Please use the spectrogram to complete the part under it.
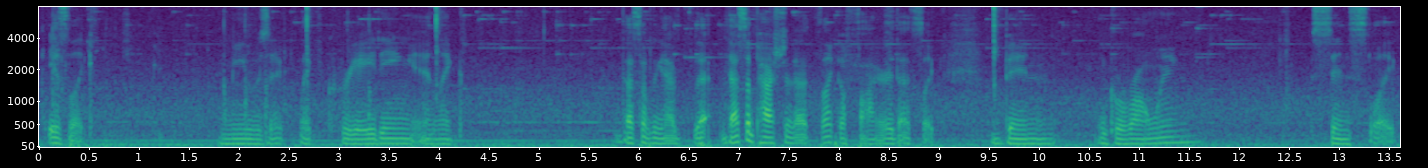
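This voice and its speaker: A man's voice: lowish voice, vocal fry. Rambling young man in his twenties. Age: 20s. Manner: rambling, full of "like" and "you know", restarts. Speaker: vlogger. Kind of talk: casual reflective monologue. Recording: noisy background ambience.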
